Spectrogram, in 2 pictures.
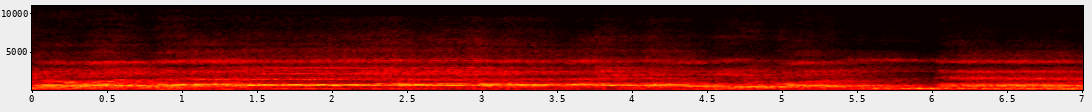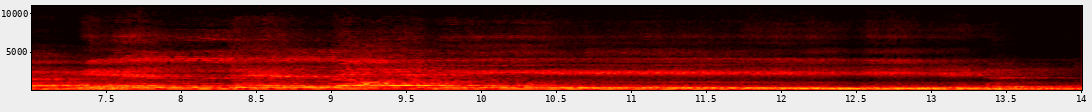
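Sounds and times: man chanting: 0:00.0 - 0:14.0.

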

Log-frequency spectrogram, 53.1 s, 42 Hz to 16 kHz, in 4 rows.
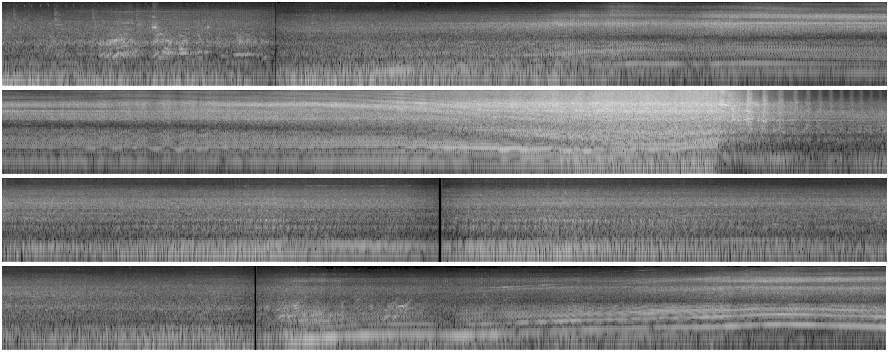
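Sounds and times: diesel engine at full throttle: 0:00.0 - 0:53.0
uneven engine idle: 0:24.2 - 0:44.3.

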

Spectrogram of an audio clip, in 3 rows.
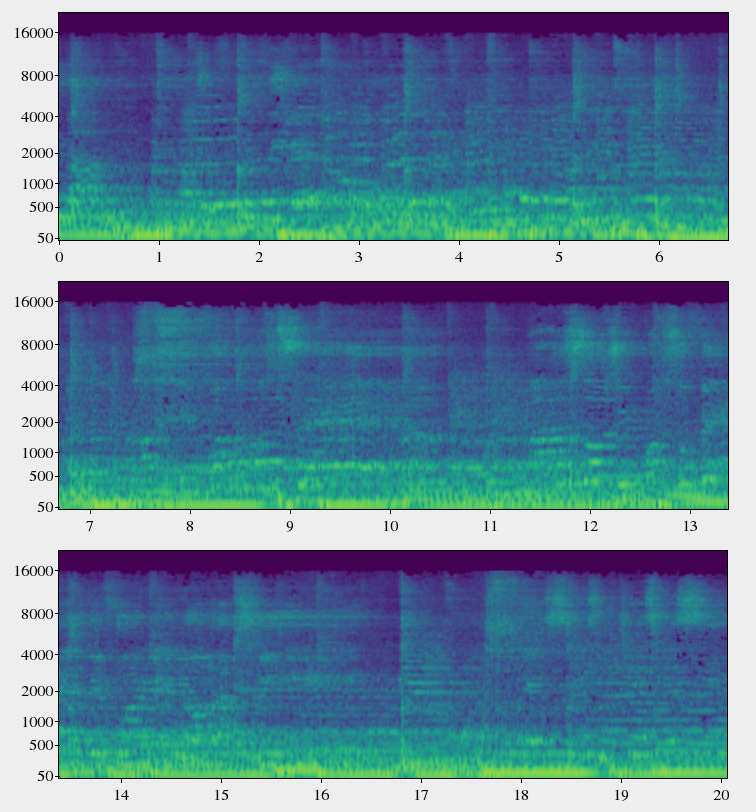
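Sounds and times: woman singing: 0:00.0 - 0:04.2, 0:07.4 - 0:10.7, 0:11.4 - 0:16.4, 0:17.7 - 0:20.0
electric bass: 0:00.0 - 0:20.0
electric guitar: 0:00.0 - 0:20.0
keyboard: 0:00.0 - 0:20.0.

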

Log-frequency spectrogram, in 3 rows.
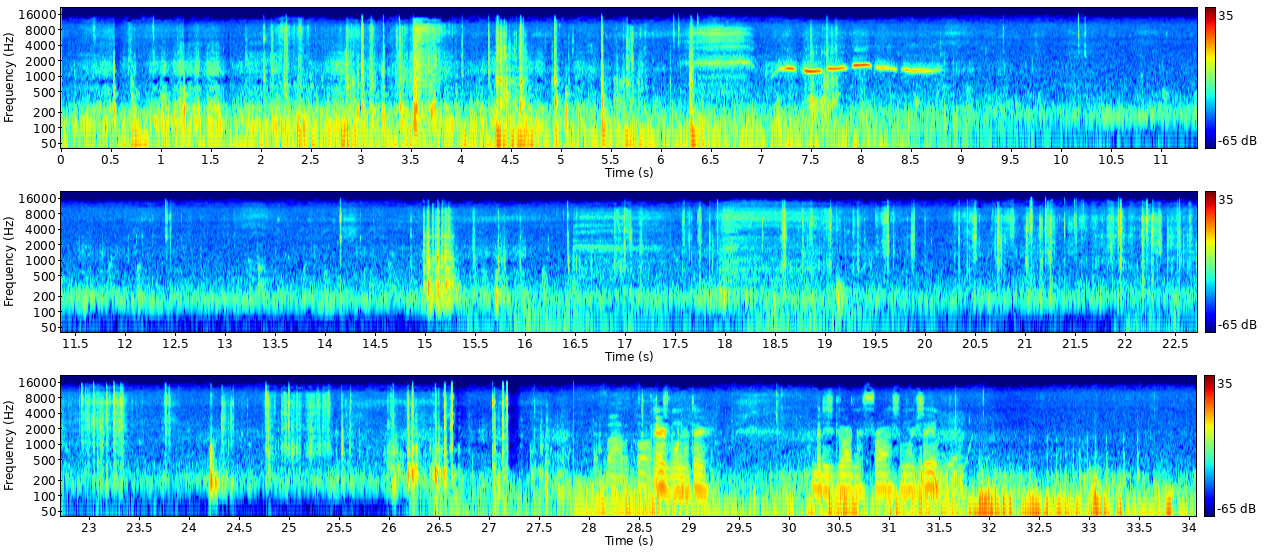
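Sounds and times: plastic tackle box handled: 0:01.8 - 0:06.4, 0:14.9 - 0:27.7
small clicks and crinkling: 0:12.1 - 0:12.6, 0:14.0 - 0:27.7.

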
